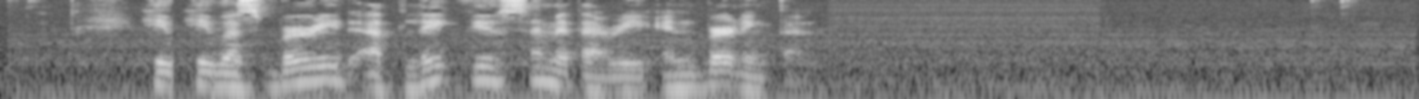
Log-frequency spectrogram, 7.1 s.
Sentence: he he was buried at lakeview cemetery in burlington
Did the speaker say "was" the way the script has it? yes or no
yes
